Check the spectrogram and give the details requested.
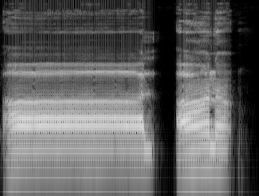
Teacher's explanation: مثال، پہلی مثال میں الف مدہ کھڑی زبر کی حمزہ کی صورت میں ہے، اس کے بعد لام مجزوم اسی کلمہ میں ہے۔ مد لازم کرنی ہوگی 6 حرکات لمبی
